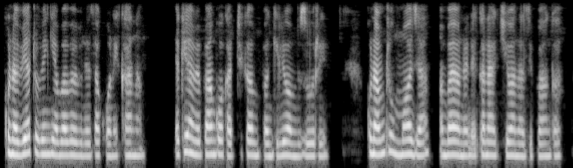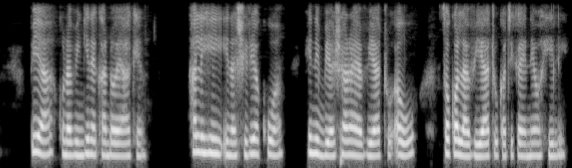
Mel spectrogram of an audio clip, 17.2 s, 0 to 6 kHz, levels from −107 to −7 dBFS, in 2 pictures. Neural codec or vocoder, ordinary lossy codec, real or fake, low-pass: none; Opus, 64 kbps; real; 5.4 kHz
